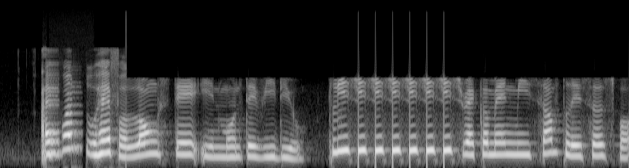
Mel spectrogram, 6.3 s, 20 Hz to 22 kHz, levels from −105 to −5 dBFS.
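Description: From 0.43 to 0.94 s the speech breaks up with AAC frame loss with concealment. About 0.28 s of audio is missing, spread across roughly 0.43 s in several gaps, the longest around 150 ms. The decoder patches each gap by re-using the spectrum of the last good frame with scrambled phase and adjusted energy. The result is a smeared, noisy, phasey stretch rather than clean dropouts.

At 1.26 s the tone changes abruptly and stays changed to the end of the clip. Everything above 3.8 kHz disappears, so the sound turns dull and boxy, with no silence at the transition and no obvious jump in level. A faint new noise floor appears, some 50 dB below the signal. This is likely an input switched to a poorer device, such as a fallback microphone or a headset running its narrowband call profile.

From 3.58 to 4.61 s a system hang loop takes over. The computer or driver stalls while the audio hardware keeps replaying its ring buffer, so one 170.67 ms slice of sound repeats exactly six times. 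The repeats come at 5.86 Hz, which gives a rhythmic machine-gun stutter. The loop length fits an 8192-sample buffer. When normal playback resumes, essentially no audio appears to have been skipped.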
